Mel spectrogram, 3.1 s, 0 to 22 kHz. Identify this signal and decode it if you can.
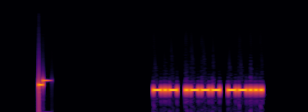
Morse code, heard as a keyed tone, about 46 wpm, 700 Hz. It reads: KJ7
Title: USA Call Sign Prefixes - 45wpm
